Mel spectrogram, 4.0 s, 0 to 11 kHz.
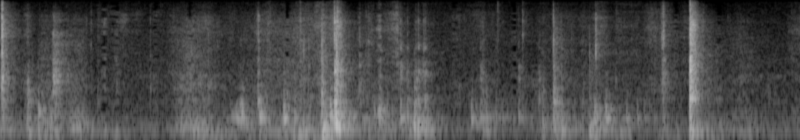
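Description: Irregular plastic clicks and knocks from an HP x360 laptop's bottom casing being handled and lifted away from the chassis, with one sharp snap near the end.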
